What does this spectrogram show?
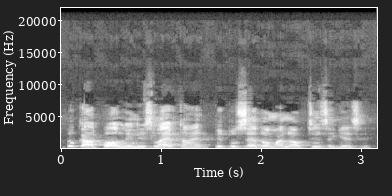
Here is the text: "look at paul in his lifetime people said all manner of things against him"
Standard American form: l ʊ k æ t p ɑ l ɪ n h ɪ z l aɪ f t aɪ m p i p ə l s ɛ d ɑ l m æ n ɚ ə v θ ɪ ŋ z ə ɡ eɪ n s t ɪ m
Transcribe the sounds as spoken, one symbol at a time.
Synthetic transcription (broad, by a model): l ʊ k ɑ t p ɑ l ɪ n h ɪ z l aɪ f t aɪ m p i p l s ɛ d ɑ m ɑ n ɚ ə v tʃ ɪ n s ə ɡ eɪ s ɪ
